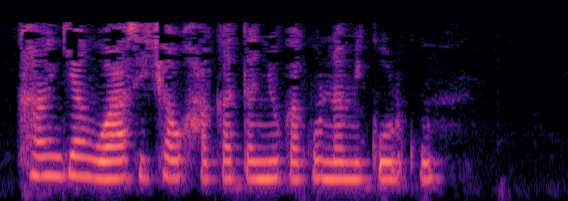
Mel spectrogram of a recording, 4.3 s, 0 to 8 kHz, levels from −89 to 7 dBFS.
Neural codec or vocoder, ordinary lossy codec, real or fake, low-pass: none; MP3, 24 kbps; real; 7.2 kHz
